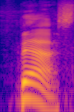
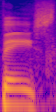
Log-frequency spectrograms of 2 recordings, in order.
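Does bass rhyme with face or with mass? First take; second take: mass; face. First: The vowel is short, rhyming with mass. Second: The vowel is long, rhyming with face. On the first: It names the fish. The speaker calls it right. "Bass like the fish" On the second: It names the low musical sound. The speaker calls it wrong. "not bass like the music"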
